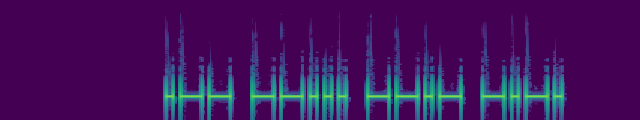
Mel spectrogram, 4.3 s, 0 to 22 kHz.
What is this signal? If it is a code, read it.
Morse code, heard as a keyed tone, about 25 wpm, 700 Hz. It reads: W7QC
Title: Call Signs Repeated 2x - 25wpm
